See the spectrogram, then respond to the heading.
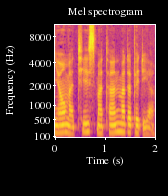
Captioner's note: speaking French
